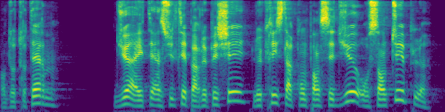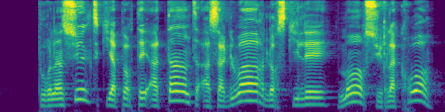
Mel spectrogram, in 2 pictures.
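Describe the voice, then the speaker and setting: A man explaining Bible passages in an animated, teaching manner during a studio discussion. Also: mid-range voice, measured pace.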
